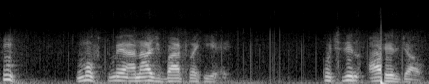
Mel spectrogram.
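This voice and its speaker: A gloating greedy moneylender. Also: male voice, fairly high pitch, lively intonation, unhurried. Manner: boastful, mocking. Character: gloating greedy middle-aged male moneylender. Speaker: greedy landowner. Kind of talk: 1940s film acting. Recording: dull old film soundtrack with hiss.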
